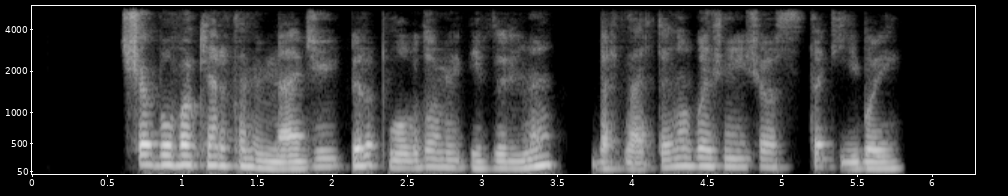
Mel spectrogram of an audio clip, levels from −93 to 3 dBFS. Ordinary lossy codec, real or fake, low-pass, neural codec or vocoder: Opus, 64 kbps; fake; 5.4 kHz; codec, 44.1 kHz, 2.6 kbps, DAC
